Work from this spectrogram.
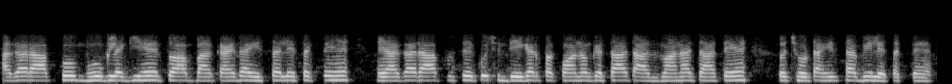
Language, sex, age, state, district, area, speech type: Urdu, male, 60+, Maharashtra, Nashik, urban, conversation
